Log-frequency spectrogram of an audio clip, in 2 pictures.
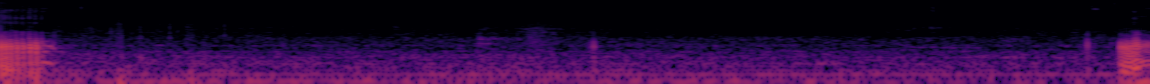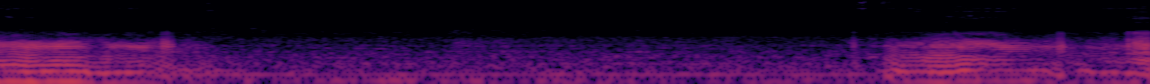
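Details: Freddy, a male pet, apparently a dog, asleep and possibly dreaming: two soft, rattling snores about five seconds apart over faint room noise.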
